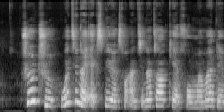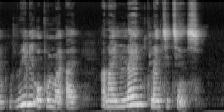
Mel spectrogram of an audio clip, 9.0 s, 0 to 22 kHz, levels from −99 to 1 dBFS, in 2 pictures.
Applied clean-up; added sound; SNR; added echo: none; none; none; reverberation time 0.3 s.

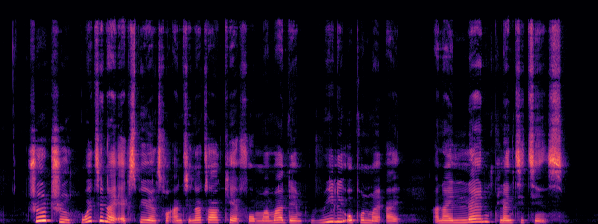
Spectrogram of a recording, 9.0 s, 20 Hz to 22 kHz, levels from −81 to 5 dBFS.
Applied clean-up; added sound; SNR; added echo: none; none; none; none.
